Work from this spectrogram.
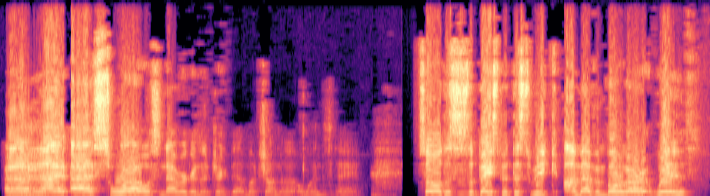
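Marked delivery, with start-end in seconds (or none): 4.2-7.1 radio host sign-off. Real, not acted. Show sign-off.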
